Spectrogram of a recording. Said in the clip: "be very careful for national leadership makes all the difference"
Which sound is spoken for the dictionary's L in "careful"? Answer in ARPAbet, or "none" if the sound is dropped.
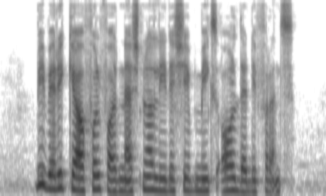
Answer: L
